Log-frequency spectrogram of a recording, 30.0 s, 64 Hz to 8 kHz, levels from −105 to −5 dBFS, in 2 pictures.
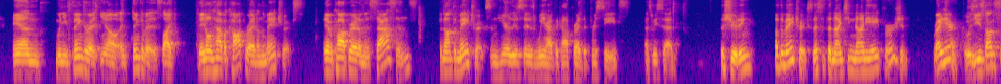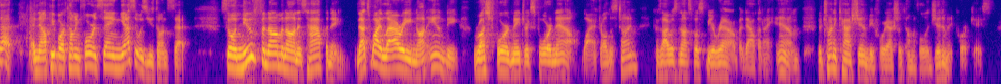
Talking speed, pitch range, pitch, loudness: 245 wpm, 115-175 Hz, 140 Hz, -26 LUFS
